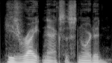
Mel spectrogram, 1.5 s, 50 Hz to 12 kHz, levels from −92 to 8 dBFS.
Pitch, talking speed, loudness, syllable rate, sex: 95 Hz, 160 wpm, -17 LUFS, 4.4 syllables/s, male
